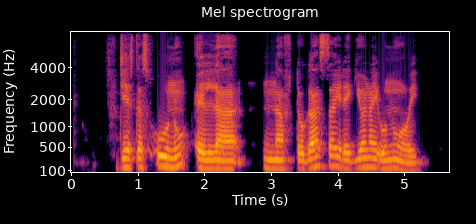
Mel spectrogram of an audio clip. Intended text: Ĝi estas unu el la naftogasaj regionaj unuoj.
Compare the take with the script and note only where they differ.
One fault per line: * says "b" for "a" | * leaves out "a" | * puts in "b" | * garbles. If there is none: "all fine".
all fine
